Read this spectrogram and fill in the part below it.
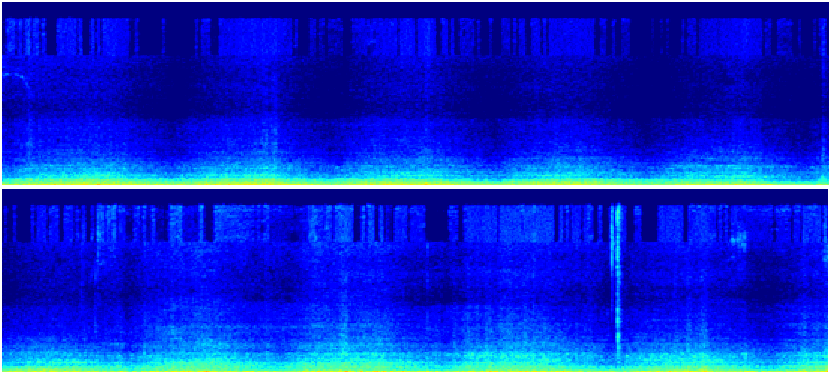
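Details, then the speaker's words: Van HVAC blower on full power with barely any airflow from the front vents: low fan roar swelling and fading about once a second, unchanged by vent or mode settings. Blower fan surging with weak airflow. "I'm on the full power and just having come out in the front bench there's barely any flow coming through you can hear it almost like cycling"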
